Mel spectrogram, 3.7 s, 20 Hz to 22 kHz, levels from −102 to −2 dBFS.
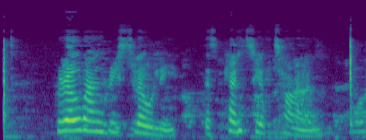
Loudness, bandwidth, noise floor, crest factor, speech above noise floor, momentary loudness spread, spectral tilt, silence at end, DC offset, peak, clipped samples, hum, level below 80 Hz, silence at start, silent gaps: -31 LUFS; 9.6 kHz; -57 dBFS; 22 dB; 26 dB; 19 LU; -3.5 dB/octave; 0 s; under 0.1%; -10 dBFS; under 0.1%; none; -76 dBFS; 0.05 s; none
